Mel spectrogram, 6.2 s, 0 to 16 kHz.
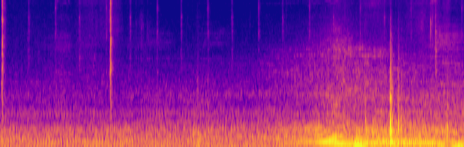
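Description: A 1996 Autosleeper Executive camper van on a dual carriageway, its engine drone steady under road noise before swelling louder as it accelerates, with a brief knock partway through.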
